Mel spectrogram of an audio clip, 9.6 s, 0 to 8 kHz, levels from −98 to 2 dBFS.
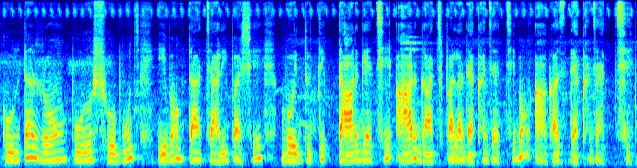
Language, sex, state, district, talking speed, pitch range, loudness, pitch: Bengali, male, West Bengal, Jhargram, 120 wpm, 135-165 Hz, -28 LUFS, 145 Hz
